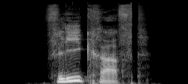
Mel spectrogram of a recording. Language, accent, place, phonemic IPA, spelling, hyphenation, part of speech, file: German, Germany, Berlin, /ˈfliːˌkʁaft/, Fliehkraft, Flieh‧kraft, noun, De-Fliehkraft.ogg
- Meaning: centrifugal force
